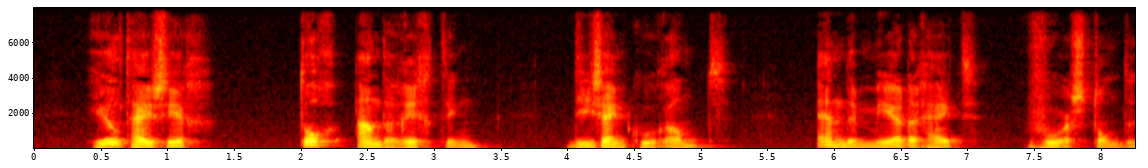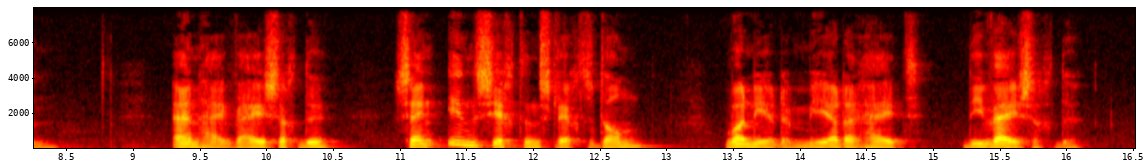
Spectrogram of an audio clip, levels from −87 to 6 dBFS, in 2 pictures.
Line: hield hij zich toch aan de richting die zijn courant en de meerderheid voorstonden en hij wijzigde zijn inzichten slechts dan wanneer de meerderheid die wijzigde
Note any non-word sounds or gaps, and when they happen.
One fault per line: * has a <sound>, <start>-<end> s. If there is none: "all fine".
all fine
